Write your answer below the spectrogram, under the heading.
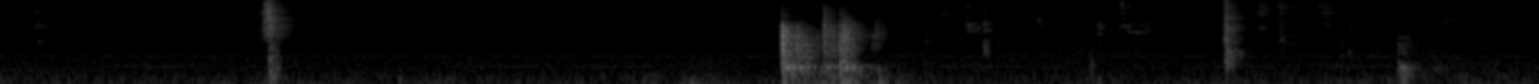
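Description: Handling noise from a cardboard packaging insert and a coiled charging cable being unfolded and pulled apart by hand. There is a sharp click near the start, a short louder rustle about five seconds in, and a few faint clicks after it.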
